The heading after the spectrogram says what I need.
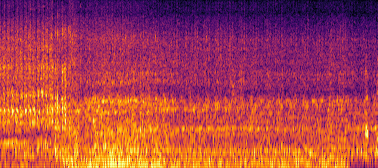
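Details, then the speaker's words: Broken-down bus, starter solenoid jumped with a screwdriver: heavy, dragging slow uneven cranking, then the engine catches and keeps running; starter struggling, suspected failing and needing replacement. "okay so I believe you got problems with starter I would shut it off I'm not going yeah don't shut it off but she needs a starter okay all right so it didn't want to crank it"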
